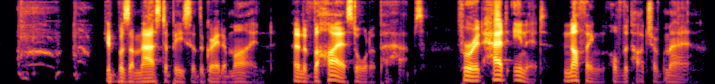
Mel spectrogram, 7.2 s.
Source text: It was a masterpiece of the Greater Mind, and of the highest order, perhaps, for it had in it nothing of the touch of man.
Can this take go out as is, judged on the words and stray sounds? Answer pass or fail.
fail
